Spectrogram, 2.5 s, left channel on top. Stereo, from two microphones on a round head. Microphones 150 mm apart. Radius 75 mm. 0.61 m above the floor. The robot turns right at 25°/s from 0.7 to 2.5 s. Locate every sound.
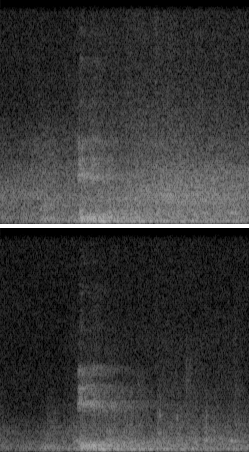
0.8 s throat clearing: 15° left (ahead or behind), 0.7 m; by 1.2 s 25° left (ahead or behind), 0.7 m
